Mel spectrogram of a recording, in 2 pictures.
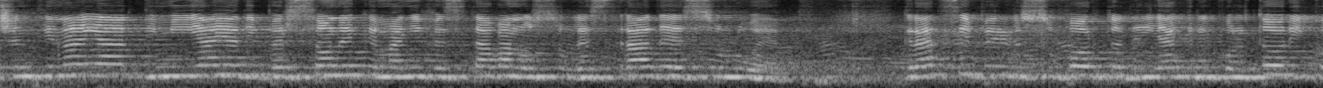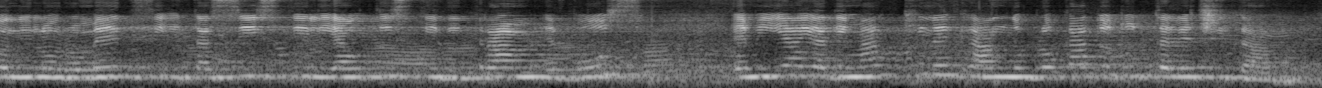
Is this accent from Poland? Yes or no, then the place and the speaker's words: yes; Poland; Non sono d'accordo, come donna, come polacca, come futura mamma, di essere costretta a portare una gravidanza a rischio solo per vedere la morte del bambino subito dopo il parto.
